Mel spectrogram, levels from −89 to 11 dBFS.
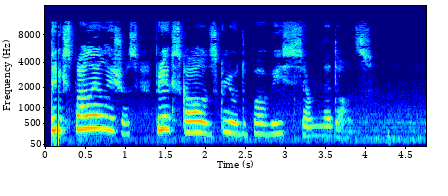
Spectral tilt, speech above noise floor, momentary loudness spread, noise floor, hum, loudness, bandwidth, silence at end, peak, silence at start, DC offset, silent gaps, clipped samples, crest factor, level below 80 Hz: -3.5 dB/octave; 30 dB; 21 LU; -54 dBFS; none; -23 LUFS; 11.5 kHz; 0.75 s; -6 dBFS; 0.05 s; under 0.1%; none; under 0.1%; 18 dB; -62 dBFS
